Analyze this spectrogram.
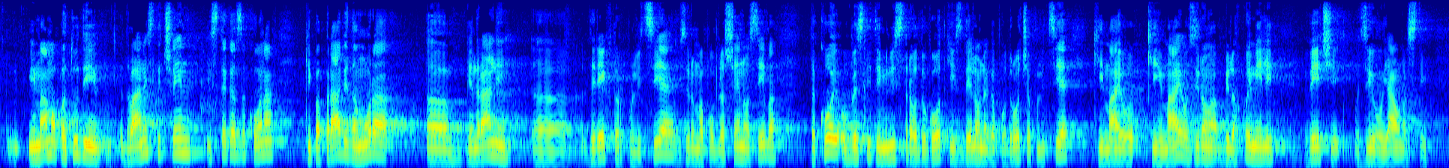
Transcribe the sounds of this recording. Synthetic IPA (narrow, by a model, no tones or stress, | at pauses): imaːmɔpat̪ud̪id̪ʋaːnajst̪it͡ʃlenist̪ɛɡazakʰoːna | kipapɾaːʋid̪amoːɾa | ɡɛnɛɾaːlni | d̪iɾeːkt̪ɔɾpɔlit̪siːjɛɔziɾɔmapɔblaʃɛːnaɔseːba | t̪akoːjɔbʋɛst̪it̪iminist̪ɾawd̪ɔɡoːt̪kiɣzd̪eːlɔwnɛɡapɔd̪ɾoːt͡ʃjapɔlit̪sijɛkiajɔkiːmaːjɔɔziɾɔmabilaxkoːimeːli | ʋet͡ʃiɔd̪ziwjaːwnɔst̪i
